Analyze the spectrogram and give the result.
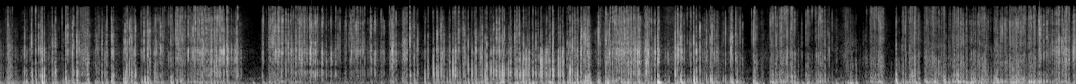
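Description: A hollow fabric baseball cap covered in small pearl and rhinestone beads is held up near the mic and scratched and tapped with long red acrylic nails. This makes a dense, steady stream of bright, crackly clicks and rattling scratches, with short lulls near 2.5 and 7.5 seconds.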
